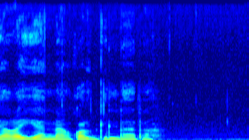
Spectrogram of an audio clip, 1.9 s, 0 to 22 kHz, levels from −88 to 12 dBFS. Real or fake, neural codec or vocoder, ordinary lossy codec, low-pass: fake; vocoder, 44.1 kHz, 128 mel bands every 256 samples, BigVGAN v2; none; none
